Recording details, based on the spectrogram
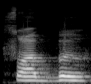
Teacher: وقف کی صورت میں با پر قلقلہ ہوگا. صاد با زبر صب با زبر با صب وقف صب.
